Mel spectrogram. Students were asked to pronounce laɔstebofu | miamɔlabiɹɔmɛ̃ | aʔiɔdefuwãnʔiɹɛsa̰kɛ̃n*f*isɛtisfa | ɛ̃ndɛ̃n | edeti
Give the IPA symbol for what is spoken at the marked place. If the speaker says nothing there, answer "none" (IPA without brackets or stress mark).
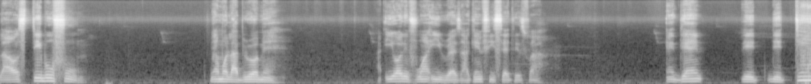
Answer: f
